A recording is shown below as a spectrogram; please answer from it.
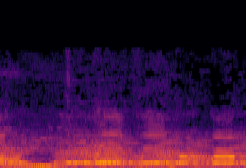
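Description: A group of women wailing a drawn-out ritual mourning lament (the Haryanvi "hai hai" lament) in unison, holding long steady notes with small pitch slides.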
